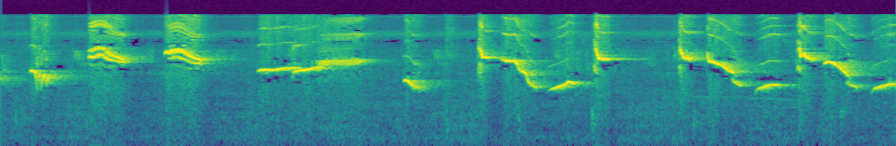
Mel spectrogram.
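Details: Singing kacer (oriental magpie-robin): varied whistles, including one held high note, lead into a rhythmic series of clear notes that each swoop downward.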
